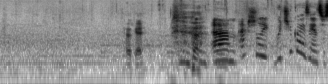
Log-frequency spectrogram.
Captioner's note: laughs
